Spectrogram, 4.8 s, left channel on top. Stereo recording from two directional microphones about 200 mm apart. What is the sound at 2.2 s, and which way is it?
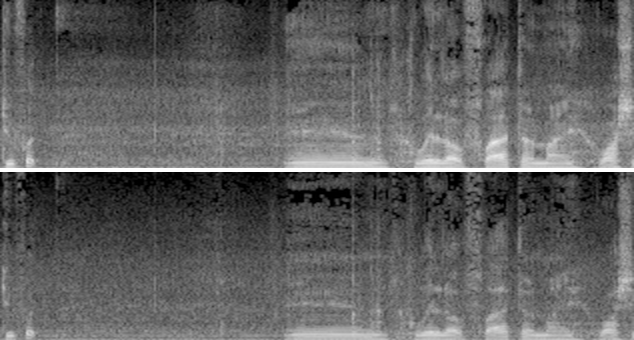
Speech, 15° left (ahead or behind).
